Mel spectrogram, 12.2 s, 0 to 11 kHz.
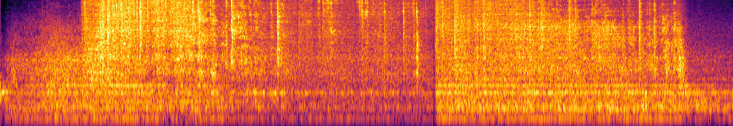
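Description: Shielded metal arc (stick) welding with a 1/8-inch Eagle 606 hardfacing electrode at about 120 amps: the arc crackles and sizzles steadily over a low hum. It starts about a second in, steps up in loudness about seven seconds in, and stops shortly before the end.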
